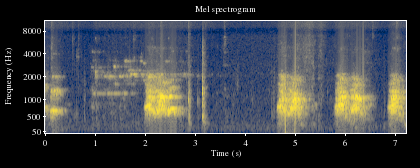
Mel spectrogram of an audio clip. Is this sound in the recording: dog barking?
yes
